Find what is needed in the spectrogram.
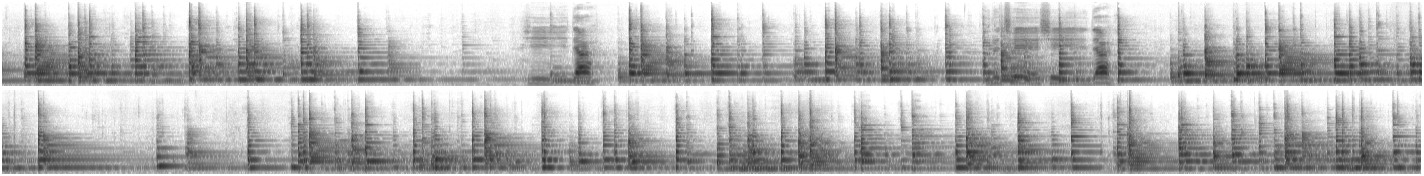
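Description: Gayageum, the Korean twelve-string zither, plucked note by note in a simple melody, with a short pause about four seconds in. Around ten seconds in, one note is bent and wavers in pitch as a string is pressed.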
